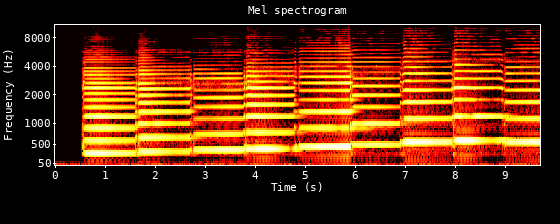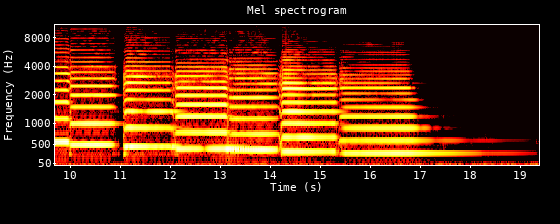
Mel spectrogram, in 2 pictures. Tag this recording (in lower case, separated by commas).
music, musical instrument, bowed string instrument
